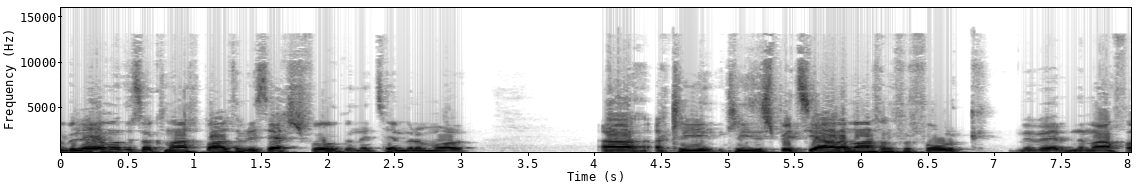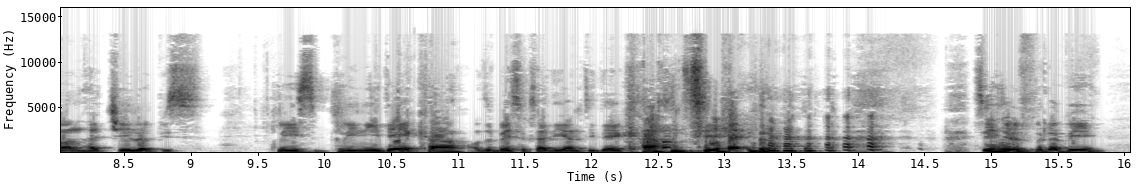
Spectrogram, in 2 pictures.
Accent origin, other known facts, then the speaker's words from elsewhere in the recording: Thurgau, Switzerland; Wir sind ja Schweizer und Thurgau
